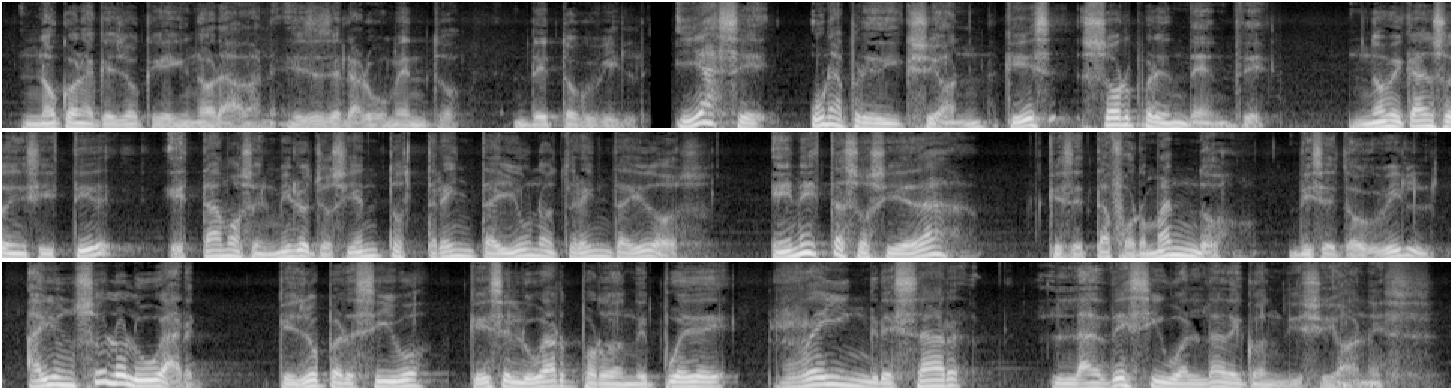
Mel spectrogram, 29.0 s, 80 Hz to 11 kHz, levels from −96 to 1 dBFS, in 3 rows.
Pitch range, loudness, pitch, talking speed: 95-140 Hz, -18 LUFS, 115 Hz, 110 wpm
